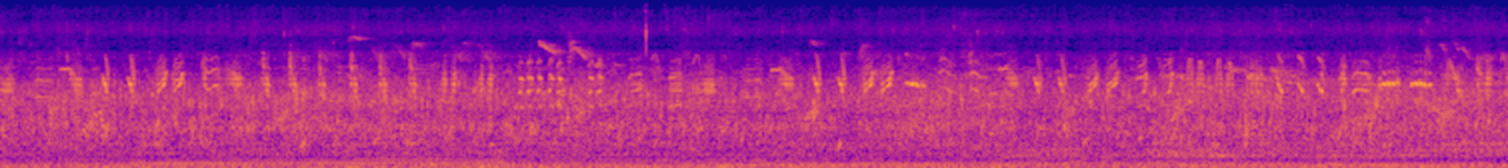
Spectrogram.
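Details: Eurasian reed warbler in a wetland of the Gâtinais Montargois, France, sings a steady, unbroken chatter of harsh, grating notes, phrases repeated two or three times, a continuous song marking its territory; faint low hum early on.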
